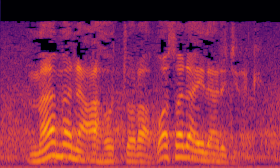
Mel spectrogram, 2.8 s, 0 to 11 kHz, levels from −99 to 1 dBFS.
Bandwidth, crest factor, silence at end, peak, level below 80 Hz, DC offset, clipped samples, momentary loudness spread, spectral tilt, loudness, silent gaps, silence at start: 7.4 kHz; 18 dB; 0 s; -6 dBFS; -60 dBFS; 0.4%; under 0.1%; 11 LU; -4.5 dB/octave; -24 LUFS; none; 0 s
